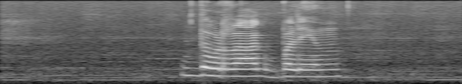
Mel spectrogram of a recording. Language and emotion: Russian, positive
